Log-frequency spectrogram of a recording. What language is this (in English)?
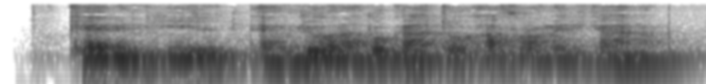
Italian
